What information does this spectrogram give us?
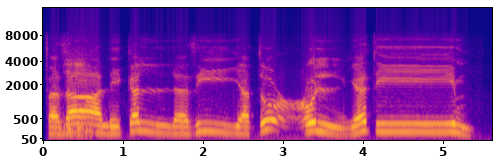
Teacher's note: فذالک الذی یدع عین کے اوپر تھوڑا ٹھہریں گے کیونکہ تشدید لگی ہوئی ہے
